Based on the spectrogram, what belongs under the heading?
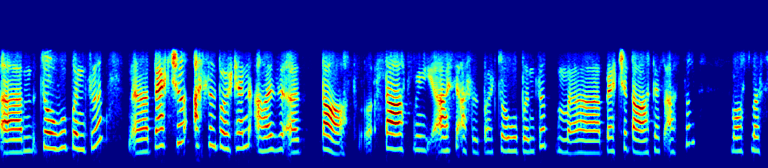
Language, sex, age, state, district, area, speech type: Kashmiri, female, 18-30, Jammu and Kashmir, Shopian, rural, conversation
